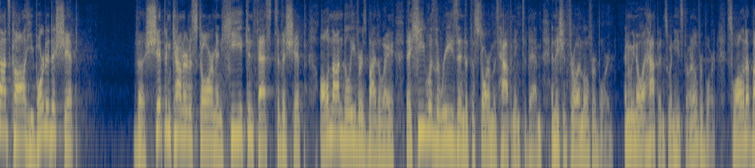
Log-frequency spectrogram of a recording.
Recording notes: preached on 1/22/2023 at Cathedral of the Rockies Amity Campus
